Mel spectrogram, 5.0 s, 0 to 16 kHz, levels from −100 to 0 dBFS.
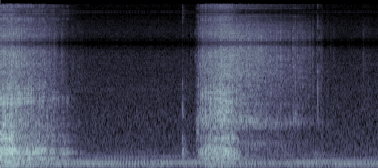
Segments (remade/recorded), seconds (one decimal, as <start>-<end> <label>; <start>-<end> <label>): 0.0-5.0 recorded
